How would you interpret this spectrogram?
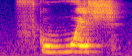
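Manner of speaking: usual speaking voice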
